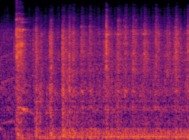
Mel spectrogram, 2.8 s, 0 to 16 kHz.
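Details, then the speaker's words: Predator 3500W inverter generator, economy switch off, restarted and set to run: catches on one pull and settles into a low, even, quiet putter with steady pulses; runs healthy. "So like I said, this thing is pretty darn quiet. You probably should have no problem hearing me on here."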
